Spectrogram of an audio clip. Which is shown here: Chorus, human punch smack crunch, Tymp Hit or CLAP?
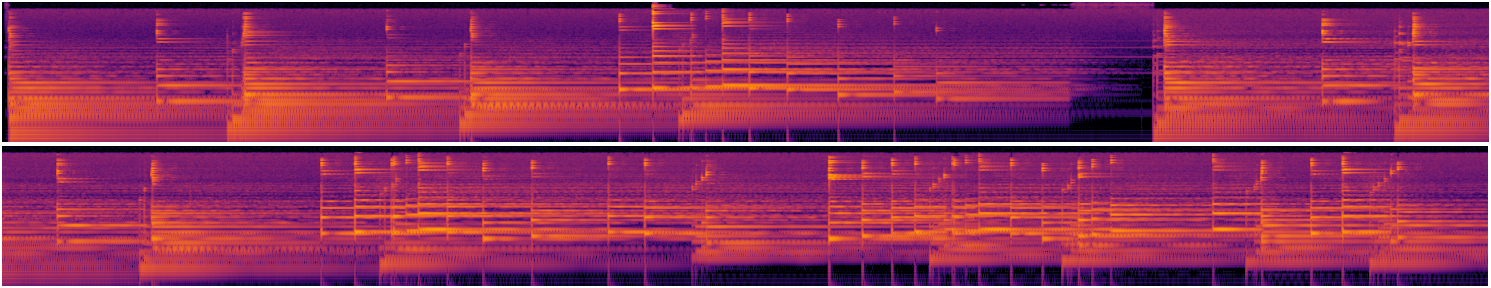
Chorus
